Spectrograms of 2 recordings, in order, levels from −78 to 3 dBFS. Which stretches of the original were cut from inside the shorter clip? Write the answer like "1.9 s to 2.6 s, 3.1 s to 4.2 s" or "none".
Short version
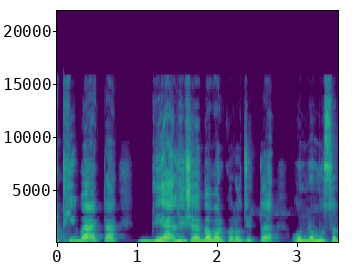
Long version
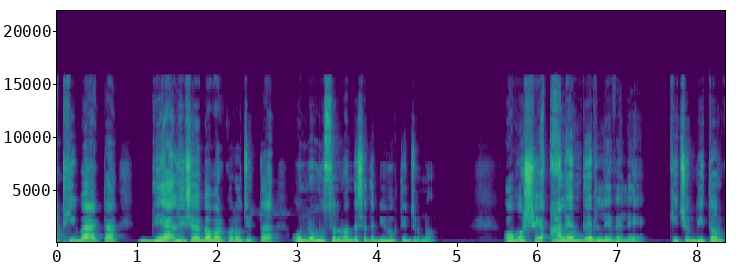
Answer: none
